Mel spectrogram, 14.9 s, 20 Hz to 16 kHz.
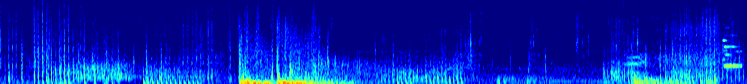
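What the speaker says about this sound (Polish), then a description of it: "Czemu ładuje do synka cały magazynek." Automatic gunfire in a PS4 shooter game, a whole magazine emptied as long rapid bursts of shots rattle in quick succession, with a heavier boom in the middle and further bursts around it, loud and close.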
